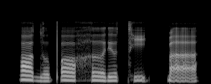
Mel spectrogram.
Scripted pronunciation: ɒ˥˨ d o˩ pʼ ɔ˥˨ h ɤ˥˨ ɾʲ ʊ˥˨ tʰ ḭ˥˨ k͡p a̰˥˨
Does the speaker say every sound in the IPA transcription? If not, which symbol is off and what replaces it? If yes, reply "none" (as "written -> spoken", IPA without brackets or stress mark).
none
